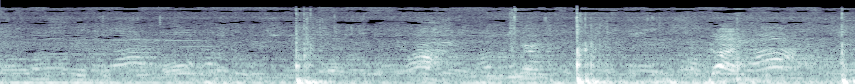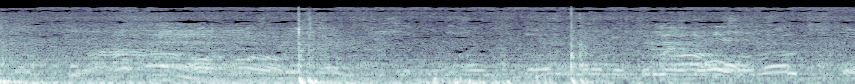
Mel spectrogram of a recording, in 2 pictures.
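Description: A volleyball being struck back and forth in a rally: four sharp smacks about a second and a half apart, with players' calls and shouts between the hits.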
